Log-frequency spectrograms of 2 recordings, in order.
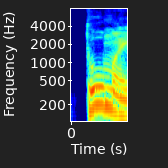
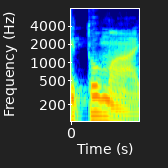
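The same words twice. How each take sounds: First: «Тума» stressed on ТУ, pitched high; «Тума» as ТУ-ма, first beat raised; stress on first syllable. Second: «Тума» stressed on the final МА; stress on last syllable. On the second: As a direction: put the beat on the end of «Тума». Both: Shown as a demonstration. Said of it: "где ударение".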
